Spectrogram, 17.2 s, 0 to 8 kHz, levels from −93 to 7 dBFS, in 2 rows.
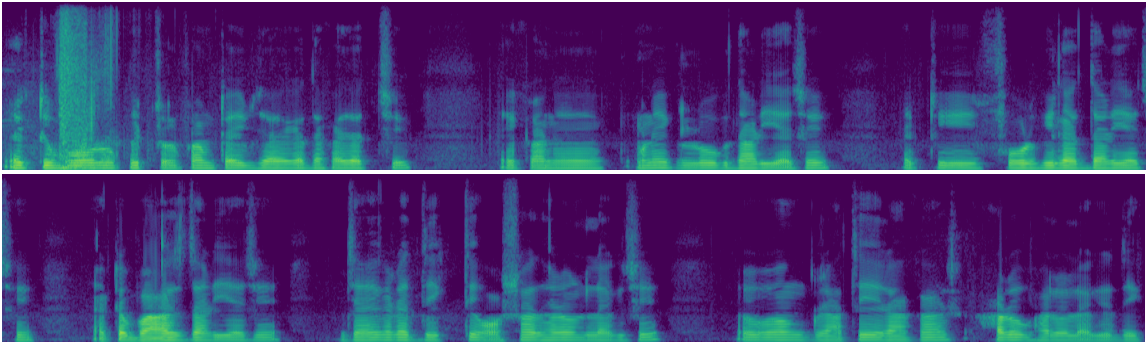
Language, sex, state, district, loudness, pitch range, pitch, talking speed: Bengali, male, West Bengal, Kolkata, -22 LUFS, 115-125 Hz, 120 Hz, 115 wpm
